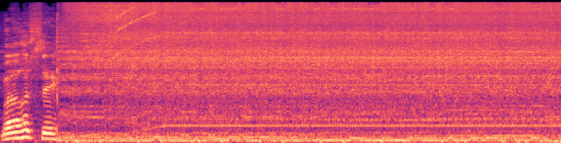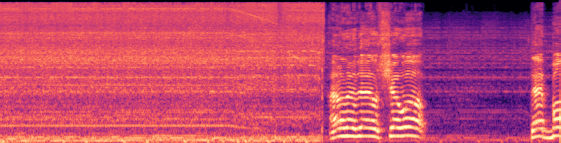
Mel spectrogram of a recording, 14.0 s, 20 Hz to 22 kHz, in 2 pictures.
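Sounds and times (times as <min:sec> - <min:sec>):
belt grinder whine: 0:00.2 - 0:11.2.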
